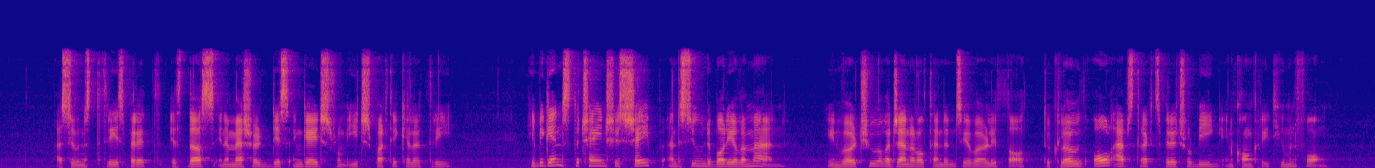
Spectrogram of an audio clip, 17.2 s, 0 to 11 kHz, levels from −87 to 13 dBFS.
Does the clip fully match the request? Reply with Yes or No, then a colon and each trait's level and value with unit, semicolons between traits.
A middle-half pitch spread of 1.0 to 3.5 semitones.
Yes: narrow, 2.5 semitones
